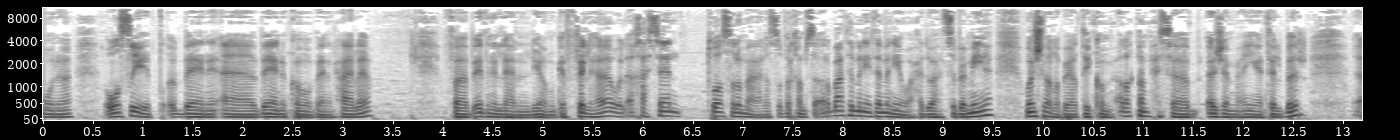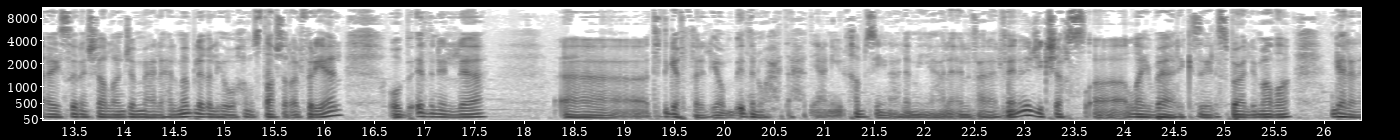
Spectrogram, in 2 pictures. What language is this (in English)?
Arabic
